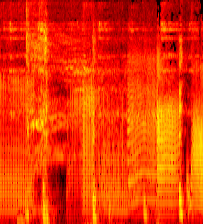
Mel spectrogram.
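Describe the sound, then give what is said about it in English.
A string of real recorded farts played back and pitched into a melody: buzzy and tonal, one after another in a quick musical rhythm, loud with no talking over them. “These are all actual farts.”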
